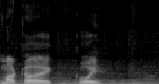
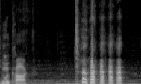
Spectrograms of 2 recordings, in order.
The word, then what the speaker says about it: macaque: The Makai Koi. No, that's a monkey. Wait, is that how you spell it?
